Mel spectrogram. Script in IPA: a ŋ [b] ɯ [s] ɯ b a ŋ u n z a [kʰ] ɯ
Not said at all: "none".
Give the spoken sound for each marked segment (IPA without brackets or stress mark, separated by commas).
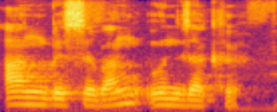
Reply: b, s, kʰ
